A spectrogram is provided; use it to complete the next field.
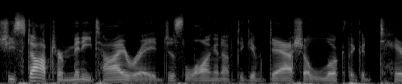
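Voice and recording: A natural voice reading aloud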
